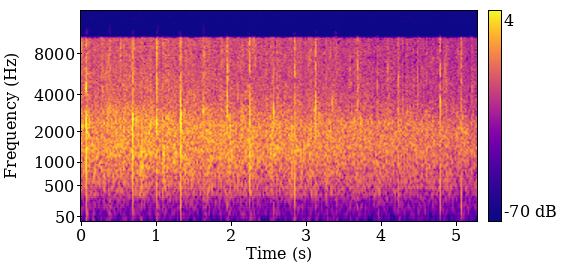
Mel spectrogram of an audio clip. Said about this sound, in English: So we are, yes, let's give applause there.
